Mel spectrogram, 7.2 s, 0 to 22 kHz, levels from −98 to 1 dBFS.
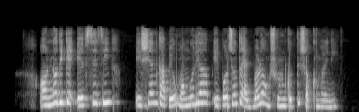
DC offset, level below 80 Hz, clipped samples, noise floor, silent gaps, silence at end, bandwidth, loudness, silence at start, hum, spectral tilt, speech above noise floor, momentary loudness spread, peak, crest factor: under 0.1%; -56 dBFS; under 0.1%; -66 dBFS; none; 0.5 s; 8.2 kHz; -18 LUFS; 0.8 s; none; -3.5 dB/octave; 49 dB; 10 LU; -2 dBFS; 16 dB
